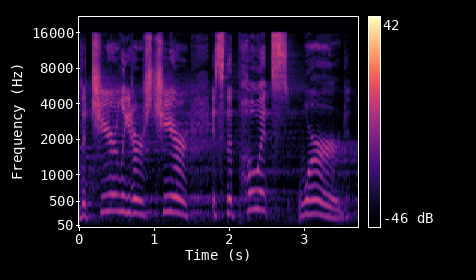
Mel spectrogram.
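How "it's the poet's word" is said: normal talking voice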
